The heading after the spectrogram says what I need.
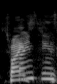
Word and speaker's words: Feinstein: Feinstein's right. Feinstein Yeah, yeah. is the Do you want correct the proper pronunciation?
